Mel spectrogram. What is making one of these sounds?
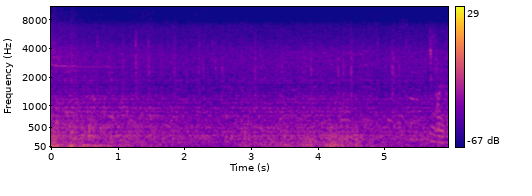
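Waves wash and splash against a wooden ship's hull.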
